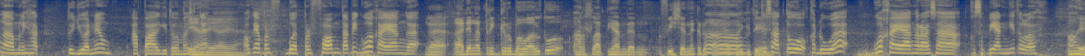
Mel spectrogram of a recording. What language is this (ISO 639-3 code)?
ind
